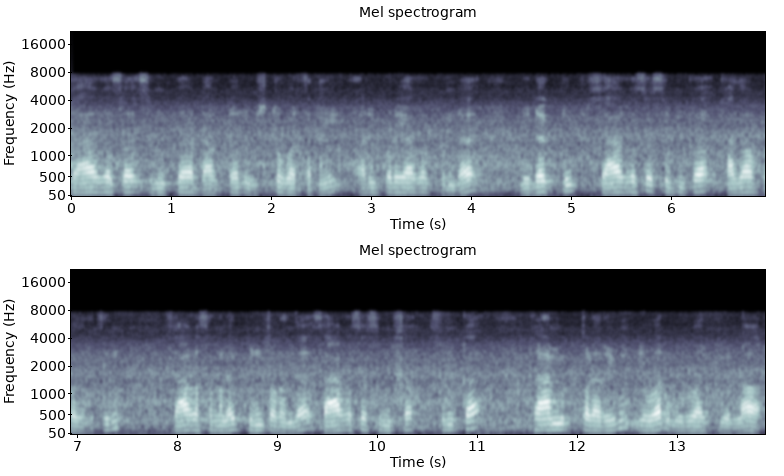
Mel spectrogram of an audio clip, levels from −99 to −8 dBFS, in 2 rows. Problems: constant background noise, background conversations at intervals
